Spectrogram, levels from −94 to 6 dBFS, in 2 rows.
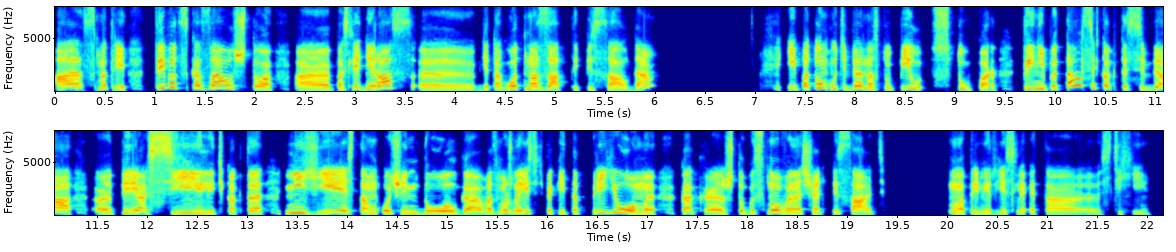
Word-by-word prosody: А, 250 Hz, +2 st, +4 dB
смотри, 245 Hz, -3 st, -2 dB, 0.2 s
ты 320 Hz, +4 st, +5 dB
вот 400 Hz, -1 st, +1 dB
сказал, 300 Hz, +2 st, +1 dB
что, 245 Hz, -3 st, +2 dB, 0.2 s
а, 215 Hz, 0 st, +3 dB
последний 255 Hz, +3 st, 0 dB
раз, 320 Hz, +5 st, +2 dB
э, 195 Hz, -2 st, -2 dB
где-то 230 Hz, +4 st, -2 dB
год 275 Hz, +3 st, 0 dB
назад 250 Hz, -3 st, +2 dB
ты 205 Hz, -, -10 dB
писал, 185 Hz, -4 st, -2 dB
да? -, -, +2 dB, 1.4 s
И 255 Hz, +1 st, +2 dB
потом 340 Hz, +9 st, +1 dB
у 275 Hz, -, -2 dB
тебя 275 Hz, +2 st, 0 dB
наступил 255 Hz, +2 st, -1 dB
ступор. 190 Hz, -9 st, -3 dB, 0.2 s
Ты 255 Hz, +1 st, +4 dB
не 250 Hz, +1 st, +1 dB
пытался 285 Hz, +6 st, +1 dB
как-то 270 Hz, -4 st, -3 dB
себя, 235 Hz, 0 st, +1 dB, 0.2 s
э, 195 Hz, +1 st, 0 dB
переосилить, 235 Hz, -1 st, +3 dB
как-то 230 Hz, -1 st, +1 dB, 0.2 s
не 275 Hz, +3 st, +4 dB
есть 235 Hz, +2 st, +3 dB
там 230 Hz, -1 st, +1 dB
очень 230 Hz, -1 st, +1 dB
долго? 215 Hz, -3 st, +1 dB
Возможно, 240 Hz, +5 st, -2 dB
есть 255 Hz, +2 st, +1 dB
у -, -, -25 dB
тебя 245 Hz, -, -2 dB
какие-то 245 Hz, 0 st, -4 dB
приёмы, 270 Hz, -9 st, +2 dB, 0.2 s
как, 240 Hz, 0 st, -1 dB
э, 190 Hz, +1 st, +2 dB
чтобы 220 Hz, +2 st, -3 dB
снова 260 Hz, 0 st, +1 dB
начать 210 Hz, -1 st, 0 dB
писать? 210 Hz, -7 st, -2 dB, 0.6 s
Ну, 265 Hz, -, -1 dB
например, 195 Hz, -3 st, -2 dB
если 175 Hz, +2 st, -4 dB
это, 170 Hz, -3 st, -4 dB
э, -, -, -16 dB
стихи. 165 Hz, -3 st, -14 dB
235 Hz, 145 wpm, -22 LUFS, 205-255 Hz, 1.4 s, ты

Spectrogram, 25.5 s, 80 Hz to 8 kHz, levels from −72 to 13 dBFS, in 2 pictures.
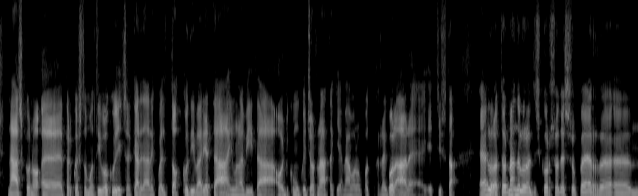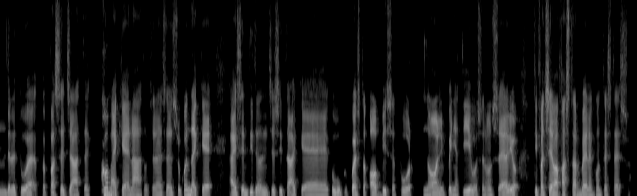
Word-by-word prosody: nascono, 110 Hz, -1 st, +4 dB
uhm, 100 Hz, -2 st, +4 dB
per 115 Hz, -1 st, -4 dB
questo 120 Hz, -2 st, -4 dB
motivo 115 Hz, +8 st, 0 dB
qui, 185 Hz, +2 st, +1 dB
cercare 105 Hz, +2 st, -2 dB
di 100 Hz, -, -2 dB
dare 100 Hz, -1 st, -2 dB
quel 100 Hz, -3 st, -6 dB
tocco 120 Hz, -3 st, -1 dB
di 110 Hz, 0 st, 0 dB
varietà 120 Hz, +4 st, +3 dB
in 95 Hz, -, -4 dB
una 95 Hz, 0 st, -2 dB
vita 95 Hz, -4 st, 0 dB
o 100 Hz, -, -1 dB
di 95 Hz, -, -10 dB
comunque 100 Hz, -3 st, -6 dB
giornata, 100 Hz, -1 st, -1 dB
chiamiamolo 90 Hz, 0 st, -6 dB
un 85 Hz, -, -14 dB
po' -, -, -9 dB
regolare, 100 Hz, -1 st, +1 dB
e -, -, -11 dB
ci -, -, -9 dB
sta. -, -, -2 dB, 0.4 s
E 155 Hz, -, -1 dB
allora 180 Hz, 0 st, +5 dB
tornando 185 Hz, +9 st, +3 dB
allora 165 Hz, -1 st, +5 dB
al 155 Hz, -, 0 dB
discorso 145 Hz, +3 st, -3 dB
adesso 145 Hz, -1 st, -2 dB
per, 130 Hz, -1 st, +3 dB
uhm, 115 Hz, -2 st, -1 dB
delle 115 Hz, 0 st, -1 dB
tue 120 Hz, -1 st, 0 dB
pa -, -, -9 dB
passeggiate, 105 Hz, -7 st, -1 dB
com'è 210 Hz, -4 st, +3 dB
che 105 Hz, -3 st, +2 dB
è -, -, +1 dB
nato? 90 Hz, -4 st, -2 dB
Cioè 110 Hz, -, -10 dB
nel 105 Hz, 0 st, -4 dB
senso, 115 Hz, 0 st, -4 dB
quand'è 190 Hz, +5 st, +2 dB
che -, -, +1 dB, 0.3 s
hai 115 Hz, -, +3 dB
sentito 125 Hz, +4 st, -1 dB
la 125 Hz, -, -1 dB
necessità 115 Hz, +7 st, -2 dB
che 95 Hz, -2 st, -2 dB
comunque 120 Hz, -3 st, -3 dB
questo 120 Hz, -1 st, +1 dB
hobby, 120 Hz, -2 st, +2 dB
seppur 105 Hz, -1 st, -5 dB, 0.2 s
non 105 Hz, +3 st, +2 dB
impegnativo, 100 Hz, +2 st, -1 dB
se 95 Hz, 0 st, -9 dB
non 95 Hz, 0 st, -5 dB
serio, 115 Hz, +2 st, +2 dB, 0.3 s
ti 125 Hz, -, -2 dB
faceva 120 Hz, -2 st, +4 dB
far 115 Hz, -1 st, 0 dB
star 110 Hz, -3 st, -1 dB
bene 100 Hz, -1 st, +1 dB
con 100 Hz, -1 st, -6 dB
te 100 Hz, -, -5 dB
stesso? 85 Hz, -2 st, -9 dB
110 Hz, 165 wpm, -25 LUFS, 100-120 Hz, 0.4 s, allora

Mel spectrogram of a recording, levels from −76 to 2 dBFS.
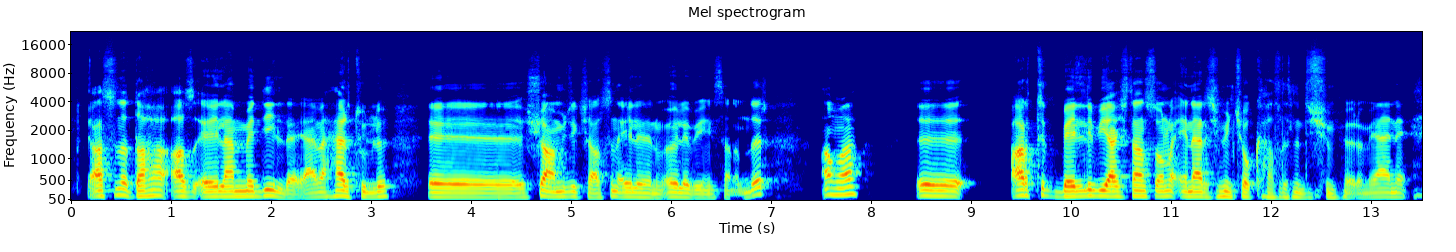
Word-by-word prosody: Ya, -, -, -3 dB
aslında 130 Hz, +3 st, +1 dB
daha 125 Hz, +2 st, +2 dB
az 120 Hz, -1 st, +2 dB
eğlenme 115 Hz, +1 st, +1 dB
değil 130 Hz, -7 st, 0 dB
de, -, -, -1 dB
yani, 105 Hz, +2 st, -2 dB
her 120 Hz, +2 st, +3 dB
türlü, 115 Hz, +2 st, -4 dB, 0.4 s
eee, 100 Hz, -2 st, +1 dB
şu -, -, +3 dB
an 110 Hz, 0 st, +3 dB
müzik 115 Hz, 0 st, -5 dB
çalsın 95 Hz, +6 st, -4 dB
eğlenirim, 100 Hz, -4 st, -2 dB
öyle 105 Hz, -4 st, -1 dB
bir 90 Hz, -, -4 dB
insanımdır. 90 Hz, 0 st, -5 dB, 0.5 s
Ama, 155 Hz, +3 st, +2 dB, 0.6 s
eee, 125 Hz, -, +2 dB, 0.4 s
artık 140 Hz, -2 st, +3 dB
belli 120 Hz, +3 st, +3 dB
bir 130 Hz, -, +1 dB
yaştan 120 Hz, +1 st, +5 dB
sonra 120 Hz, 0 st, -1 dB
enerjimin 115 Hz, 0 st, 0 dB
çok 110 Hz, -2 st, -4 dB
kaldığını 100 Hz, -1 st, -8 dB
düşünmüyorum. 95 Hz, 0 st, -9 dB
Yani, 105 Hz, 0 st, -4 dB
115 Hz, 140 wpm, -21 LUFS, 100-125 Hz, 0.6 s, yaştan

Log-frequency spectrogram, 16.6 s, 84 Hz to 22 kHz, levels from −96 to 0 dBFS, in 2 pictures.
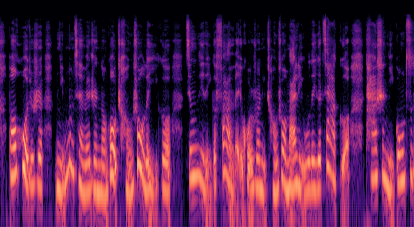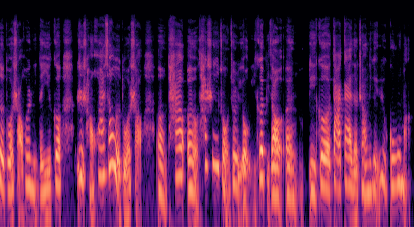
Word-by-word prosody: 包 295 Hz, +1 st, +5 dB
括 345 Hz, -3 st, +5 dB
就 230 Hz, 0 st, -2 dB
是 230 Hz, -1 st, -1 dB, 0.2 s
你 210 Hz, -1 st, -2 dB
目 345 Hz, +8 st, -1 dB
前 250 Hz, -10 st, -3 dB
为 200 Hz, +1 st, -1 dB
止 210 Hz, -2 st, -3 dB
能 190 Hz, -1 st, -2 dB
够 300 Hz, -, +5 dB
承 205 Hz, 0 st, -5 dB
受 350 Hz, -, +3 dB
的 205 Hz, -, +1 dB
一 -, -, -5 dB
个 215 Hz, -2 st, -2 dB, 0.3 s
经 285 Hz, +1 st, -1 dB
济 270 Hz, -5 st, -2 dB
的 -, -, -4 dB
一 -, -, -13 dB
个 225 Hz, -, -4 dB
范 300 Hz, +4 st, -4 dB
围， 470 Hz, -, -3 dB
或 -, -, -1 dB
者 -, -, -1 dB
说 225 Hz, -1 st, -2 dB
你 205 Hz, -3 st, -2 dB
承 200 Hz, -1 st, -5 dB
受 260 Hz, 0 st, 0 dB
买 220 Hz, +2 st, +2 dB
礼 225 Hz, -4 st, -1 dB
物 205 Hz, -, -2 dB
的 210 Hz, -, +1 dB
一 -, -, -2 dB
个 215 Hz, -, +2 dB
价 345 Hz, -, -2 dB
格， 420 Hz, -, -4 dB, 0.3 s
它 280 Hz, 0 st, -3 dB
是 290 Hz, -, -3 dB
你 230 Hz, -7 st, 0 dB
工 255 Hz, +2 st, 0 dB
资 285 Hz, +1 st, -8 dB
的 245 Hz, -5 st, +5 dB
多 205 Hz, +1 st, +2 dB
少， -, -, -1 dB
或 235 Hz, -2 st, -1 dB
者 215 Hz, -, 0 dB
你 200 Hz, -, -5 dB
的 -, -, -4 dB
一 105 Hz, +2 st, -1 dB
个 240 Hz, -, +2 dB, 0.3 s
日 295 Hz, -5 st, +2 dB
常 280 Hz, -, -2 dB
花 295 Hz, 0 st, -1 dB
销 375 Hz, +5 st, +4 dB
的 -, -, +5 dB
多 -, -, +1 dB
少？ -, -, -4 dB, 0.3 s
呃， 190 Hz, -5 st, 0 dB
它， 290 Hz, +1 st, +1 dB
呃， 215 Hz, 0 st, +3 dB
它 390 Hz, -, -3 dB
是 405 Hz, 0 st, -2 dB
一 370 Hz, -, +4 dB
种 -, -, -1 dB
就 240 Hz, -1 st, 0 dB
是 -, -, +1 dB
有 435 Hz, +2 st, +2 dB
一 -, -, -22 dB
个 275 Hz, 0 st, +6 dB
比 270 Hz, -, -11 dB
较， 190 Hz, -, +7 dB
呃， 185 Hz, -3 st, 0 dB, 0.3 s
一 200 Hz, -1 st, -1 dB
个 225 Hz, +5 st, +4 dB
大 215 Hz, -, +1 dB
概 240 Hz, 0 st, +1 dB
的 -, -, 0 dB
这 220 Hz, -, -6 dB
样 190 Hz, -, -1 dB
的 200 Hz, -, -1 dB
一 -, -, -7 dB
个 210 Hz, -, -1 dB
预 270 Hz, +3 st, -3 dB
估 225 Hz, +3 st, -2 dB
吗？ 235 Hz, -2 st, -1 dB
235 Hz, 310 characters per minute, -23 LUFS, 210-290 Hz, 0.3 s, 较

